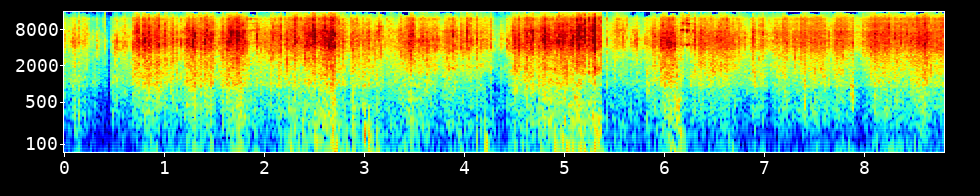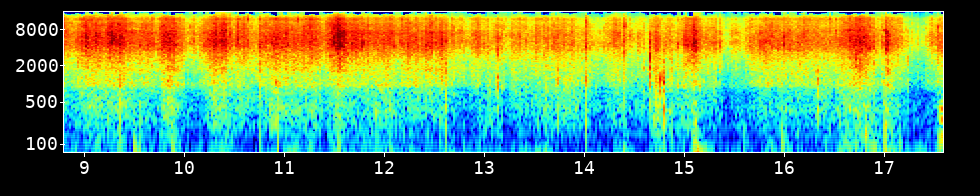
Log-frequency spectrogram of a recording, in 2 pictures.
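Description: Duct-taped plastic bag wrapping being pulled apart and cut open by hand: continuous crinkling and rustling of plastic, with a few sharper cracks and rips.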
